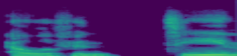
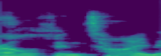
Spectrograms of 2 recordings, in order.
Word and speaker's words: Elephantine: one in particular is called elephantine or elephantine it's pronounced differently by different people there's a number of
